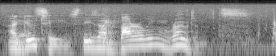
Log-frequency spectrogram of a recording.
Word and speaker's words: agoutis: Agoutis. Agoutis.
